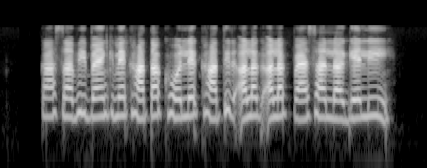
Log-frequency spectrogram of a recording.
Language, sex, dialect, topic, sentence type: Magahi, female, Western, banking, question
